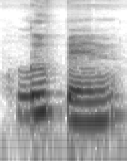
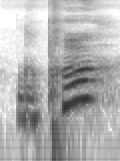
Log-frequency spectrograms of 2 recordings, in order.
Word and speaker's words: Lupin: to pronounce it as Lupin, but I know that's not how you say it. I believe it's called Lupin? Lupin? I don't know if you emphasize the N or not.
